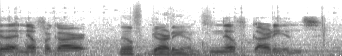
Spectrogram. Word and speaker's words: Nilfgaardians: Nilfgaardians. Nilfgaardians. Think like Asgardians, but Nilf instead of As.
